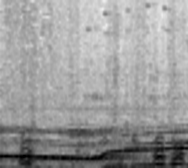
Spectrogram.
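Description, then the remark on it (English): A police dog gives a few sharp barks while sent after a fleeing suspect on East Calafia, partly buried under a loud, steady siren wail that rises in pitch partway through. No one speaks. “I'm gonna send the dog, bro.”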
